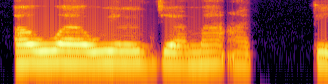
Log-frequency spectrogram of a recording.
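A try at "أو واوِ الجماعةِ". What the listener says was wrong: Kenapa tidak ditanwin jamaahnya?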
